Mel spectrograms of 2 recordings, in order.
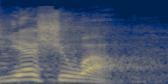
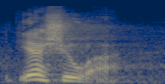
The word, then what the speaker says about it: Yeshua: but there's no J in Hebrew. It's pronounced Yeshua. Yeshua. So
